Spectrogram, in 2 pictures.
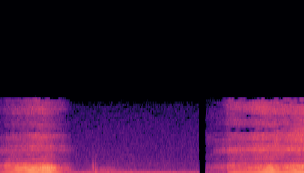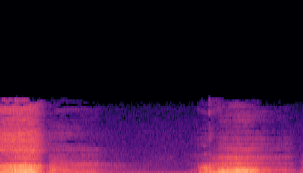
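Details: Snoring during sleep: loud rattling snores on inhaled breaths about every three to four seconds, quieter breathing between, small room.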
